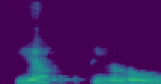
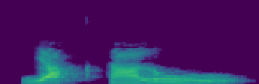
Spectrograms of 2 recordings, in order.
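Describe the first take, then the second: First: The vowel after the t is i. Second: The vowel after the t is a. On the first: "nggak boleh" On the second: "Tidak boleh umat baca apa?"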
